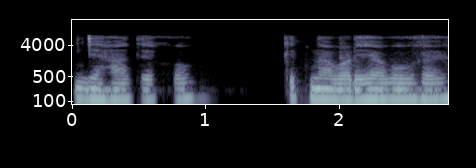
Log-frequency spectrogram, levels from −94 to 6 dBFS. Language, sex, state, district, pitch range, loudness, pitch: Hindi, male, Uttar Pradesh, Budaun, 110-115 Hz, -34 LUFS, 110 Hz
